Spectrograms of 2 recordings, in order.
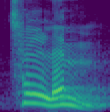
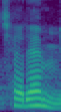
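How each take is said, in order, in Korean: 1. 이 이름은 가운데에 이중 L 소리가 있습니다. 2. 이 이름은 가운데에 단일 R 소리가 있습니다. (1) "원래 발음은 첼렘입니다" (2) "그냥 체렘 이렇게 쓰는데요"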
